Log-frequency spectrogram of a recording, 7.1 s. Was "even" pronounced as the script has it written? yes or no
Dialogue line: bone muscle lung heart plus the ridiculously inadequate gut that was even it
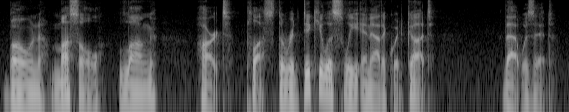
no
